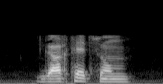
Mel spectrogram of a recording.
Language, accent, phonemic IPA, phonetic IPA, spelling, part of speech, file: Armenian, Eastern Armenian, /ɡɑχtʰeˈt͡sʰum/, [ɡɑχtʰet͡sʰúm], գաղթեցում, noun, Hy-գաղթեցում.ogg
- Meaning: causing to resettle, causing to migrate, resettlement, migration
